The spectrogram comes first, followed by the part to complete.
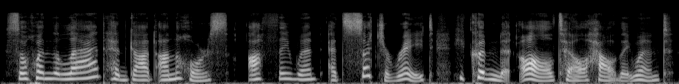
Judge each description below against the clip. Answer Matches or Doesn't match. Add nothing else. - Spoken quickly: Matches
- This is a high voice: Matches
